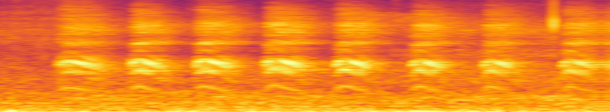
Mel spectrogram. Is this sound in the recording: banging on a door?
no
